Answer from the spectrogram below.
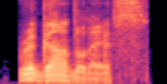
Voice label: "Regardless", British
